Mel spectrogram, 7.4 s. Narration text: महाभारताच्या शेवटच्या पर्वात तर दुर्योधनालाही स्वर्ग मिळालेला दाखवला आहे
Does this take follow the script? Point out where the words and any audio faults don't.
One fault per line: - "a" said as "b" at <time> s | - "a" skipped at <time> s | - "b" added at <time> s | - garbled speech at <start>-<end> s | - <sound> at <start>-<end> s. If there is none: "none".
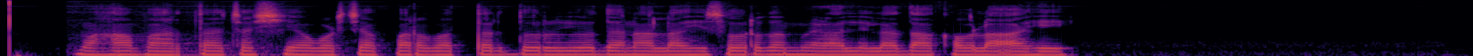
none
